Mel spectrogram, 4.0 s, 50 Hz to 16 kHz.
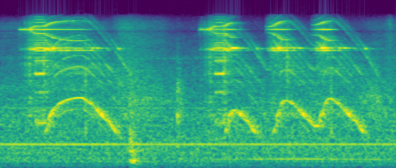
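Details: Brushless motor on an X-Wing ESC with a 3-cell battery, just after throttle calibration: a clean whine sweeps up and falls back in quick throttle blips, smooth and even, so the motor spins normally.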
